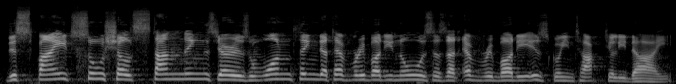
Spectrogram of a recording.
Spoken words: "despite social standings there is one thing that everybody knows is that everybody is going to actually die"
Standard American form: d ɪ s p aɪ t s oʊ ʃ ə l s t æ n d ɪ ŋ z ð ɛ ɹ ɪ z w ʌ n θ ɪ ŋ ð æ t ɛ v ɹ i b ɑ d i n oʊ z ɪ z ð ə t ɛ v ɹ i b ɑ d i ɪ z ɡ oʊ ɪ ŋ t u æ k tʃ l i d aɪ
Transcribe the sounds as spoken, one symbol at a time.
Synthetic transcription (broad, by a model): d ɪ s p aɪ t s oʊ ʃ ə l s t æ n d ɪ ŋ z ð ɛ ɹ ɪ z w ʌ n θ ɪ ŋ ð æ t ɛ v ɹ i b ɑ d i n oʊ z ɪ z ð ə t ɛ v ɹ i b ɑ d i ɪ z ɡ oʊ ɪ ŋ t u æ k tʃ l i d aɪ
